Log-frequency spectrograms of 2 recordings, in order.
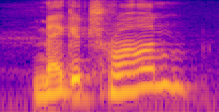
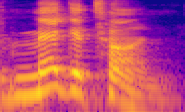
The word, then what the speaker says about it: Megaton: Megatron? – It is Megaton. It is spelled okay, Megaton.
